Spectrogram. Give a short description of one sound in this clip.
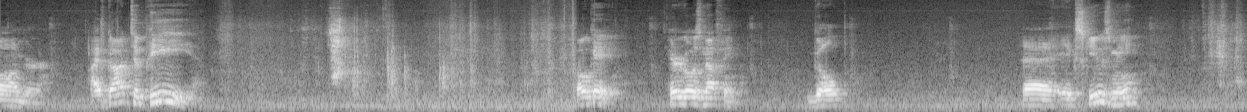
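A man reads aloud with expression, close by.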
